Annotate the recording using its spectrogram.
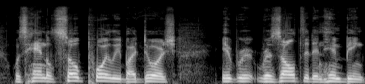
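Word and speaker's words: Deutch: Well the guy who was the head of the CIA the director of cell central intelligence agency in 96 was Don John Deutsch.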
